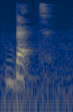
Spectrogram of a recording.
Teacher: at the end of the bet, the vocal cord stops vibrating so that the sound is result only of the placement of the tongue behind the teeth and the flow of the air.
